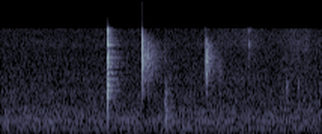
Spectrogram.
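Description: A snooker shot: a sharp click of the cue tip on the cue ball, then three more clicks and knocks within about a second and a half as the balls strike other balls and the cushions, fading to two faint ticks.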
